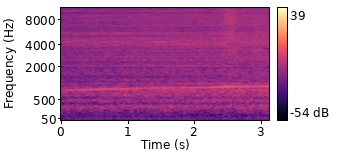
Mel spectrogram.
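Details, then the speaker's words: Espar D5E hydronic heater blower in a Sprinter van conversion, wired to run only when the heater is on, at first start-up: even airy rush with steady mid-pitched hum creeping up slightly; blower running smoothly, no rubbing or rattle. "so we wired it to where our blower will only work if the heater or the spar um heater is on that way it never kind of blows any cold air out into the van"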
